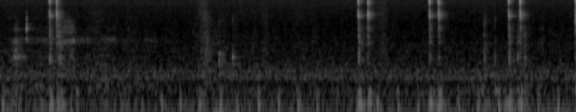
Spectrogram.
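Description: Faint, scattered clicks of a computer mouse and keyboard, some single and some in quick pairs or triplets.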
